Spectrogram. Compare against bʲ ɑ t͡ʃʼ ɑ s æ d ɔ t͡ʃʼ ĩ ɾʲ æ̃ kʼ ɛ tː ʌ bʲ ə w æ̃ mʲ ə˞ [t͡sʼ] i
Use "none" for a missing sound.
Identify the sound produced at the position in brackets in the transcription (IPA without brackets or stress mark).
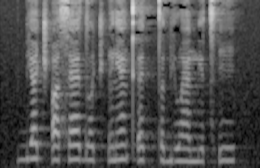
t͡sʼ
